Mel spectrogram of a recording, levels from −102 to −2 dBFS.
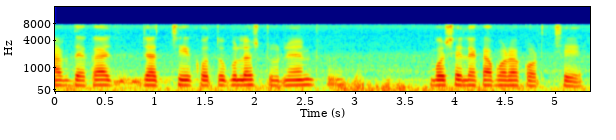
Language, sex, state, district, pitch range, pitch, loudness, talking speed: Bengali, female, Assam, Hailakandi, 180-190 Hz, 185 Hz, -17 LUFS, 80 wpm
